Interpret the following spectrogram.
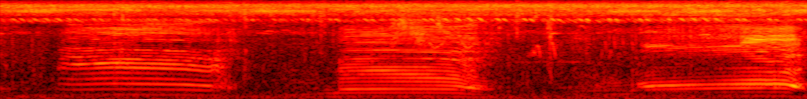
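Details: Three moos follow one another from cows in a large herd moving toward green fields. Each call is a full, resonant tone that bends downward, and the last rises into a strained note.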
